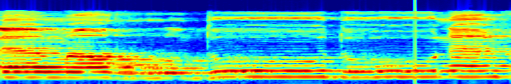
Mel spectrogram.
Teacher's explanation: لمردودون میں لام کو جلدی پڑھیں گے، را پر پڑھیں گے، دو دونوں واو مدہ ہیں، دو حرکات لمبا کریں گے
